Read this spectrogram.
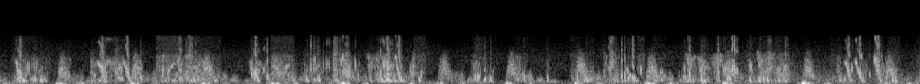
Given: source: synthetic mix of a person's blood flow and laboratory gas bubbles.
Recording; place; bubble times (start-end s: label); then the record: Doppler ultrasound of blood flow; subclavian vein
0.11-0.51 s: bubbles
0.63-0.72 s: bubbles
0.90-1.44 s: bubbles
1.56-2.22 s: bubbles
2.48-2.96 s: bubbles
3.03-3.61 s: bubbles
3.66-4.25 s: bubbles
4.71-4.97 s: bubbles
5.14-5.29 s: bubbles
5.46-5.50 s: bubbles
5.70-5.95 s: bubbles
6.03-6.45 s: bubbles
6.52-6.66 s: bubbles
6.77-7.40 s: bubbles
7.46-7.93 s: bubbles
8.29-9.00 s: bubbles
9.16-9.21 s: bubbles
From the record:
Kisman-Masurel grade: 242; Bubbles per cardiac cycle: several, 3 to 8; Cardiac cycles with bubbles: 100%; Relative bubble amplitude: moderate (0.250 to 0.450); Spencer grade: 3 (all of the cardiac periods contain showers or single bubble signals, but not dominating or overriding the cardiac motion signals); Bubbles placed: anywhere in the cardiac cycle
